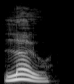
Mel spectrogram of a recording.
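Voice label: "low", British English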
